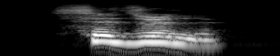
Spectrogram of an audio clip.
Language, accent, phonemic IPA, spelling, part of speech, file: French, Canada, /se.dyl/, cédules, noun, LL-Q150 (fra)-cédules.wav
- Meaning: plural of cédule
